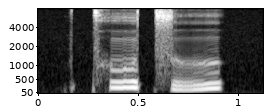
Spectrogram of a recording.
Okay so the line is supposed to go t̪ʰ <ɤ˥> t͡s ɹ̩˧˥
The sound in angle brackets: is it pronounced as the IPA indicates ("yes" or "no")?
yes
